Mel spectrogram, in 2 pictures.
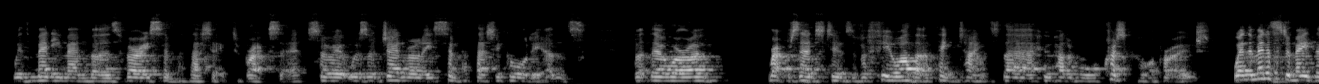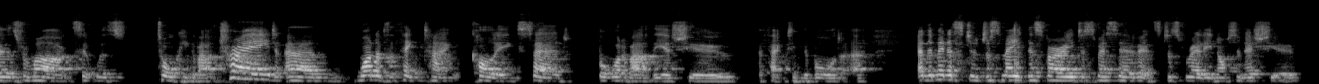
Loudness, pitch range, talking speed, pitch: -24 LUFS, 165-215 Hz, 165 wpm, 175 Hz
